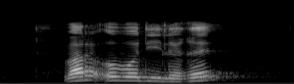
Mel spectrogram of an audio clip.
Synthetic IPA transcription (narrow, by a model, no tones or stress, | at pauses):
baɾɪʔʊbodileɣɛ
